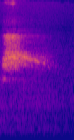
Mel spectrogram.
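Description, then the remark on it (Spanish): A single high, drawn-out bird call sounds faintly, starting bright and slowly fading away within about a second, in the high jungle at the Palenque archaeological zone in Chiapas. No one is talking. “Palenque se encuentra ubicada en la selva alta de Chiapas, donde constantemente se escuchan gruñidos de monos araguatos, del jaguar y el canto de exóticas aves.”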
